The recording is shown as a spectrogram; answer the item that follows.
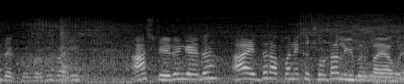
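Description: A person speaking over a steady low rumble.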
